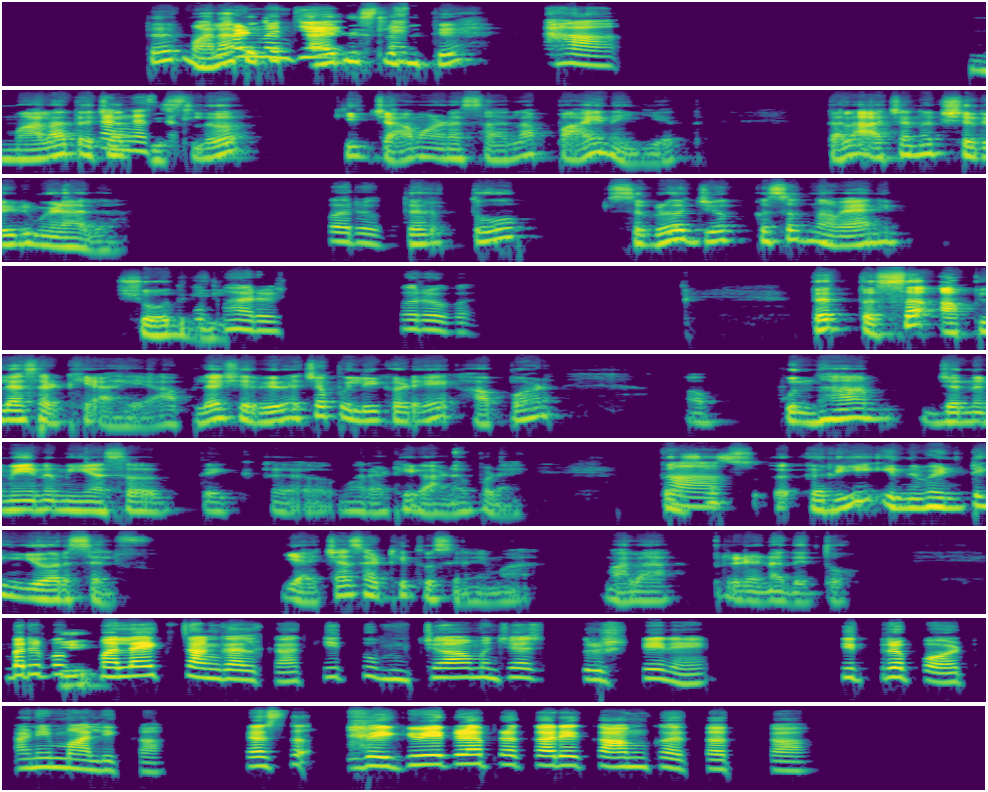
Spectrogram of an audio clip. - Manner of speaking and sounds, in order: tapping; in English: "रिइन्व्हेंटिंग यूवरसेल्फ"; other background noise
- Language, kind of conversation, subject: Marathi, podcast, कोणत्या प्रकारचे चित्रपट किंवा मालिका पाहिल्यावर तुम्हाला असा अनुभव येतो की तुम्ही अक्खं जग विसरून जाता?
